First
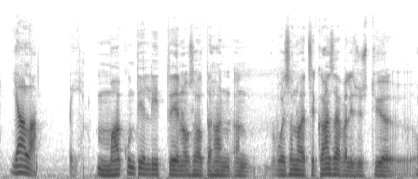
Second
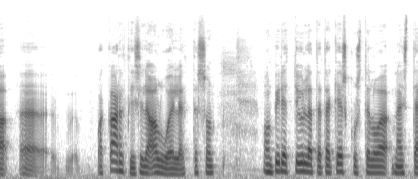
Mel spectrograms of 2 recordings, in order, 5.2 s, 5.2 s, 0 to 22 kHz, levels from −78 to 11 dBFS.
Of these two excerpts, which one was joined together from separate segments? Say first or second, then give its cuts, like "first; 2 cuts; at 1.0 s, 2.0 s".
first; 1 cut; at 1.1 s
